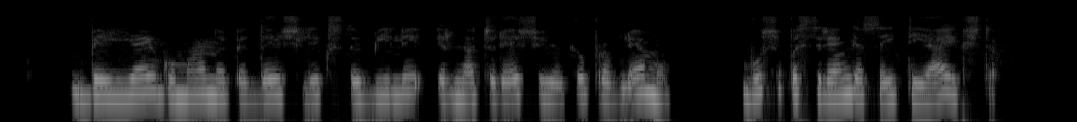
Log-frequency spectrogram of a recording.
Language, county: Lithuanian, Vilnius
